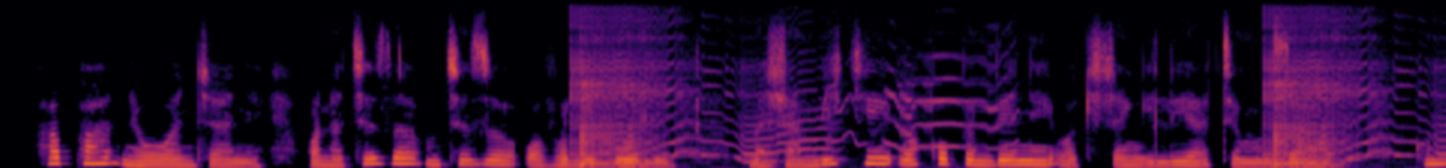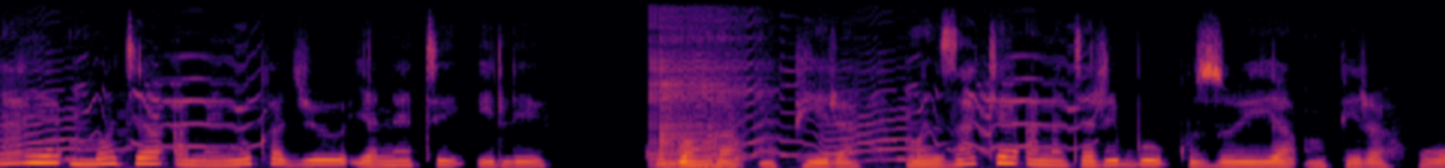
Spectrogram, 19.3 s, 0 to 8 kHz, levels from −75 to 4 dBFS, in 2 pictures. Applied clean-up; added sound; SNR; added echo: none; Cupboard open or close; 8 dB; none.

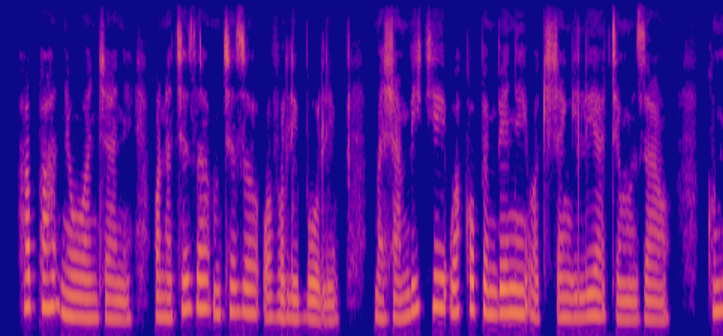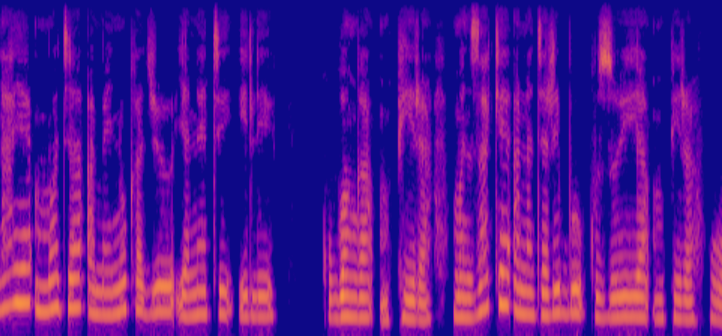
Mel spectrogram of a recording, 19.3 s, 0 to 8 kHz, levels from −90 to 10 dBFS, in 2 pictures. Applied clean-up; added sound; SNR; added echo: none; none; none; none.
